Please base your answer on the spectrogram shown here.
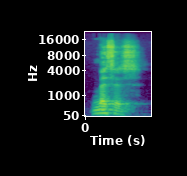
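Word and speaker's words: Messrs: अब हम MS को प्रोनाउंस कैसा करेंगे? मैसेस।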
